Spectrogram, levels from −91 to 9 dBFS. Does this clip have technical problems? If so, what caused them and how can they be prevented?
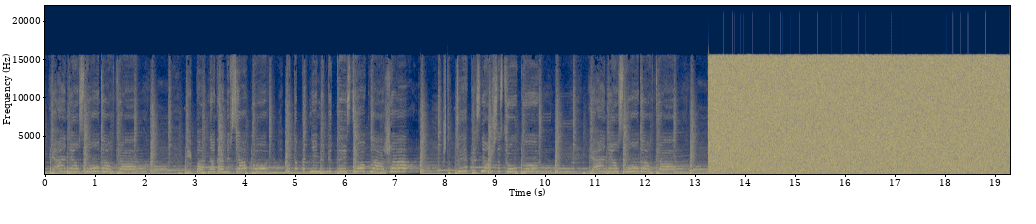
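Yes. Samples built from the wrong bytes, from 13.26 s to the end: the reader assembles each sample misaligned or byte-swapped, so the fast-changing low bits become the large part of each value, giving loud, harsh broadband noise. Checking byte order and frame alignment against the stream's declared format prevents it.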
